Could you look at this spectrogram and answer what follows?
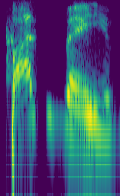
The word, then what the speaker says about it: Spotsylvania: And out of Spotsylvania, correct? Did I say it right? – Spotsylvania, beautiful Spotsylvania, okay, Spotsylvania, Virginia.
